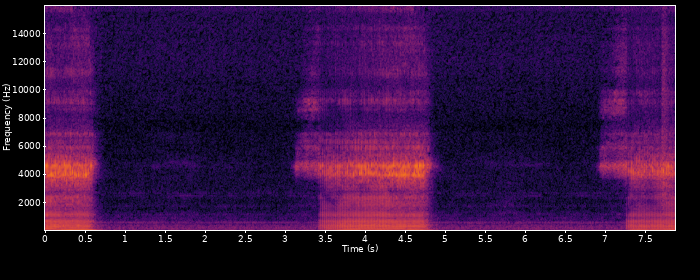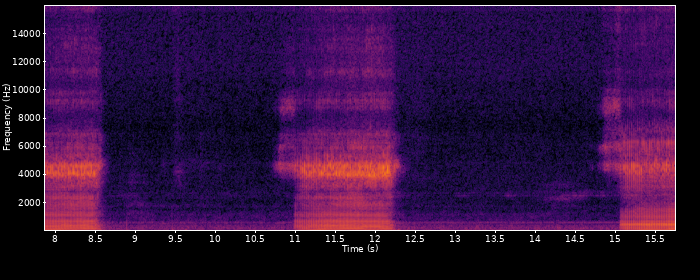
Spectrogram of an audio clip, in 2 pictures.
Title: French Bulldog Snoring Like A Grandpa😅😅 l Loki Frenchie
